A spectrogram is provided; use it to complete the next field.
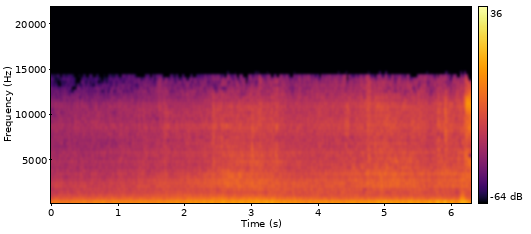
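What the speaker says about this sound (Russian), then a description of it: "Ну а здесь уже наш поезд прибывает." A passenger train, the morning Riga–Zilupe service, rumbles past at close range in Latvia with a steady, heavy roar and rhythmic rail clatter, holding loud and constant throughout.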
